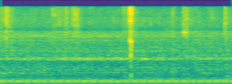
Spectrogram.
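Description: Jeep Cherokee's engine running steadily at a low idle, with a single sharp click a little past halfway.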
